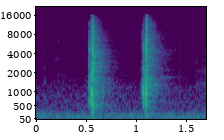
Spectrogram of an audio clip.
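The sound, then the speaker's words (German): A stapler snaps down twice on paper, two sharp, crisp clacks about half a second apart with brief tails, standing alone against a quiet background. “Heftklammer.”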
